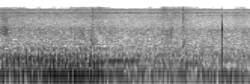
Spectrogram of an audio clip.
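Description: Low, steady rumble of a motor running, fading slightly in the second half.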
